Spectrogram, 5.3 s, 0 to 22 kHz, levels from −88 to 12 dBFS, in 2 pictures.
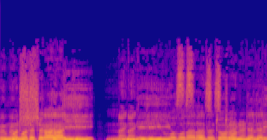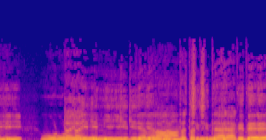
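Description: Throughout the clip, the speech carries a channel delay, heard as doubling. One channel runs about 93 ms late, which fits a 4096-sample buffer. After the mix to mono, that late copy sits at equal level. Each syllable returns as a distinct slap echo.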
